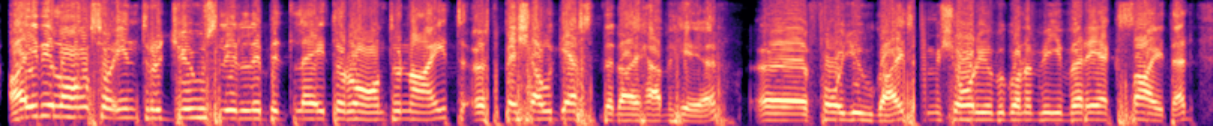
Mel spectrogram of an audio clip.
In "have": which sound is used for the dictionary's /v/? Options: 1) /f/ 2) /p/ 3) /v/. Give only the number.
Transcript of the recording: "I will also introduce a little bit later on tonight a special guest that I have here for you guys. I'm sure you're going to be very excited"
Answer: 3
